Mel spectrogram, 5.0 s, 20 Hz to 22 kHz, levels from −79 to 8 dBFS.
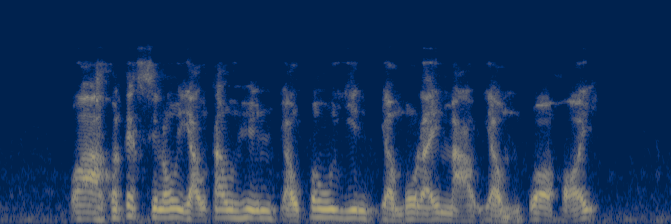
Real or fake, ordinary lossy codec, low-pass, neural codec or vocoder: fake; Opus, 16 kbps; 7.2 kHz; codec, 16 kHz, 16 kbps, FunCodec, trained on Chinese and English, 50 frames a second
